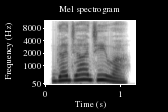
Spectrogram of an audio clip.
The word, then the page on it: ಗಜಾಜೀವ: gajājīva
